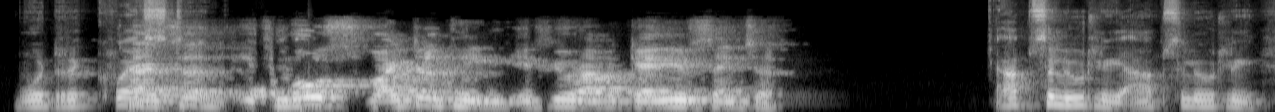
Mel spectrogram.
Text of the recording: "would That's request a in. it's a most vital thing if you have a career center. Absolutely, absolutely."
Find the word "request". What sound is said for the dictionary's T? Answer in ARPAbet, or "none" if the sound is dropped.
none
